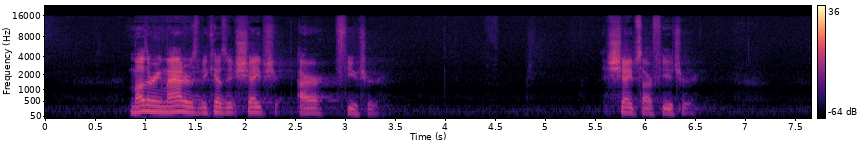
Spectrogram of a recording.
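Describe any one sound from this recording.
A man speaks calmly into a microphone in a large echoing room, pausing between phrases.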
